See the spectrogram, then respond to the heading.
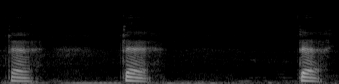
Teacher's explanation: تو زبان کی نوک ہو، ہم سامنے والے 2 دانتوں کی جڑ کا آئے گی، جہاں سے ہمارے دانت شروع ہو رہے ہیں، اور ہمارے مسوڑے جس کو ہم کہا جاتے ہیں، اس وہاں پر ہم لگائیں گے، اور وہاں سے ہم اس کو تا کو ادا کریں گے۔ ہم اپنے ہونٹوں کو اسمائلنگ پوزیشن میں رکھیں گے، تا تا تا۔ اس کو ہم باریک پڑھیں گے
